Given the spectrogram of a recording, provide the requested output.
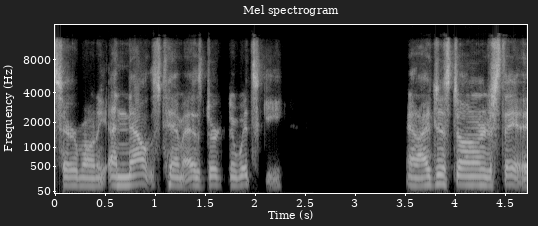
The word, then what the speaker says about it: Nowitzki: the media, professionals, mispronounce Dirk Nowitzki's name at such a abundant level that they call him Dirk Nowitzki, which is Americanized.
